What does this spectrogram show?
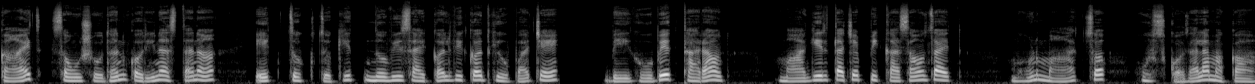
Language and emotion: Goan Konkani, fearful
